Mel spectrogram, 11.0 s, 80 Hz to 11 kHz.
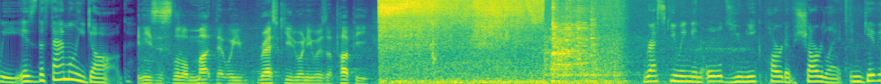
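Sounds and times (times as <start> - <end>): meat patties sizzling on griddle: 4.8 - 6.8.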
